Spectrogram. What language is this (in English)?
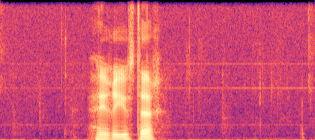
Norwegian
